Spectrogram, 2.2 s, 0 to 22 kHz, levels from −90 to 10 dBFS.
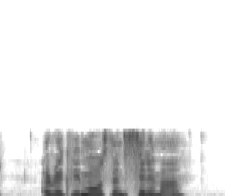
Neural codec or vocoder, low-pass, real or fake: none; 7.2 kHz; real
